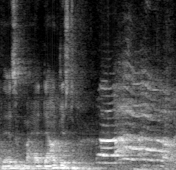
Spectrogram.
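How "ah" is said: thin mock scream of a bawling child; imitated screaming. Tiny kid walking home head down, imitated screaming. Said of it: "Like, screaming".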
